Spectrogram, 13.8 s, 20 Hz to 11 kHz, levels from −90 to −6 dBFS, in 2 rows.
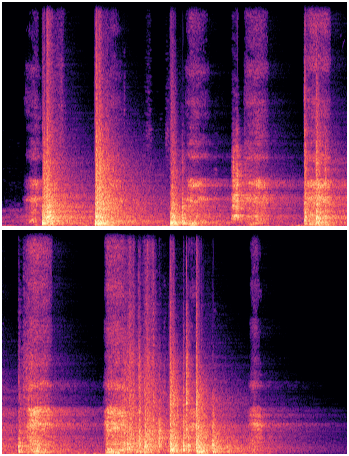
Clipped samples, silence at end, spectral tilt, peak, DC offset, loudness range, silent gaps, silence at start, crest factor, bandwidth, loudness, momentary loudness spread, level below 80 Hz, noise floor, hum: under 0.1%; 1.35 s; -5.5 dB/octave; 0 dBFS; under 0.1%; 4 LU; none; 0.45 s; 14 dB; 11 kHz; -13 LUFS; 21 LU; -32 dBFS; -55 dBFS; none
